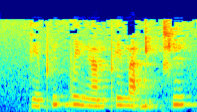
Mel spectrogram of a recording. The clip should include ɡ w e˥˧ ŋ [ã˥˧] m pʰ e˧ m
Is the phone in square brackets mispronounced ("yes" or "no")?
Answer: yes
